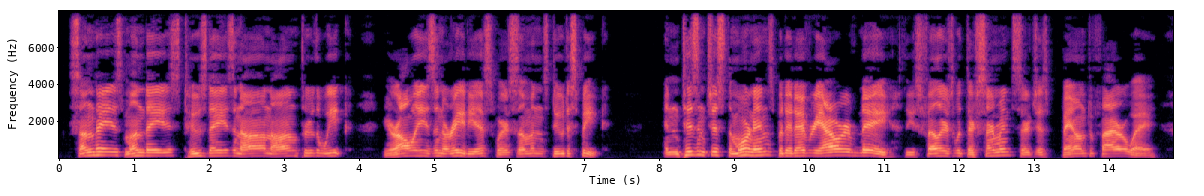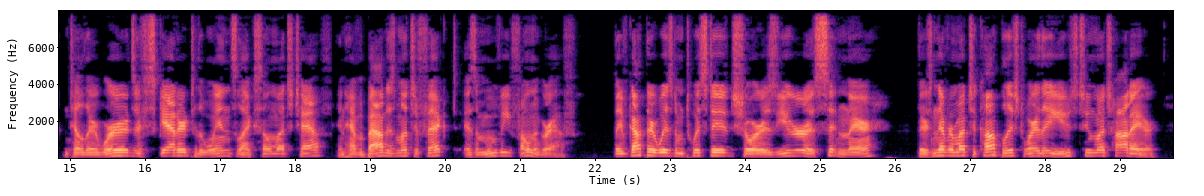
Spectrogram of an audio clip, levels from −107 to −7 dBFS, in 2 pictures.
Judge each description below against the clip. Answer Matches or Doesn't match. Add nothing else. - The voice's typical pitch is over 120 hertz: Matches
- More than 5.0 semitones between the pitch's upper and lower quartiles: Doesn't match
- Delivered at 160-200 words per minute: Matches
